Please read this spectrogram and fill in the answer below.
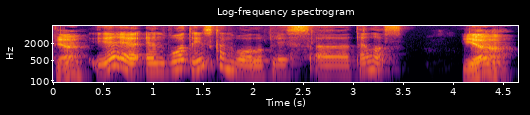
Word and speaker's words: Konvolo: Do I pronounce it correctly? Yeah. Convol. It's correct. Yeah. Yeah. And what is Convolo?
